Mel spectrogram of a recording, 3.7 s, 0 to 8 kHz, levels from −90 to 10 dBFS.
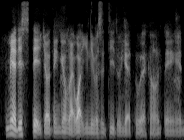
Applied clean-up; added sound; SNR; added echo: neural mask model Resemble Enhance denoiser.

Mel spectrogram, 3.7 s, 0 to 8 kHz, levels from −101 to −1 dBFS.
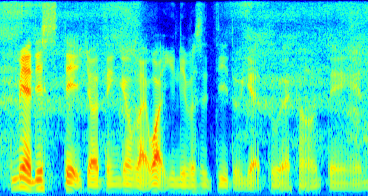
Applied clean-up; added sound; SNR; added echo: none; Writing; 16 dB; none.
